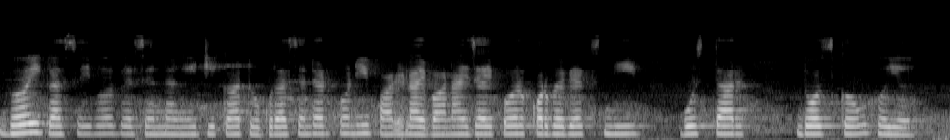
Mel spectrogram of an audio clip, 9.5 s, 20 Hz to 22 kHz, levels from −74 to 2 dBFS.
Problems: constant background noise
